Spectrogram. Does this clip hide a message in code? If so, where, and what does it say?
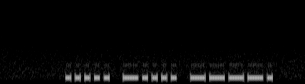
Yes: Morse code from 0.6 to 2.8 s, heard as a keyed tone, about 25 wpm, 300 Hz. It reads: 569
